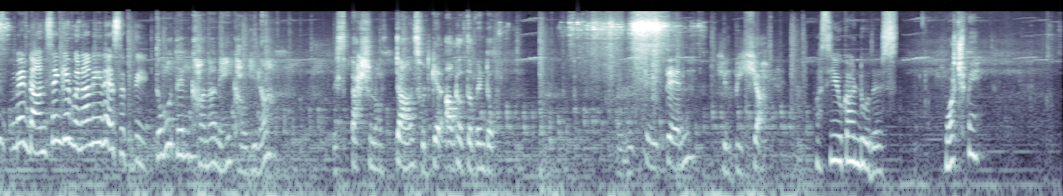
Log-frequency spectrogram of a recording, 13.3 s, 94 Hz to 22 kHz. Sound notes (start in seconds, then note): 6.0 sound of anklets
